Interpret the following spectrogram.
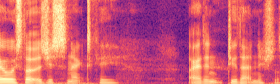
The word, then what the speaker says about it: Schenectady: And then I'll show them the name of the town that I'm from, Schenectady. It does not look like how it is pronounced.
